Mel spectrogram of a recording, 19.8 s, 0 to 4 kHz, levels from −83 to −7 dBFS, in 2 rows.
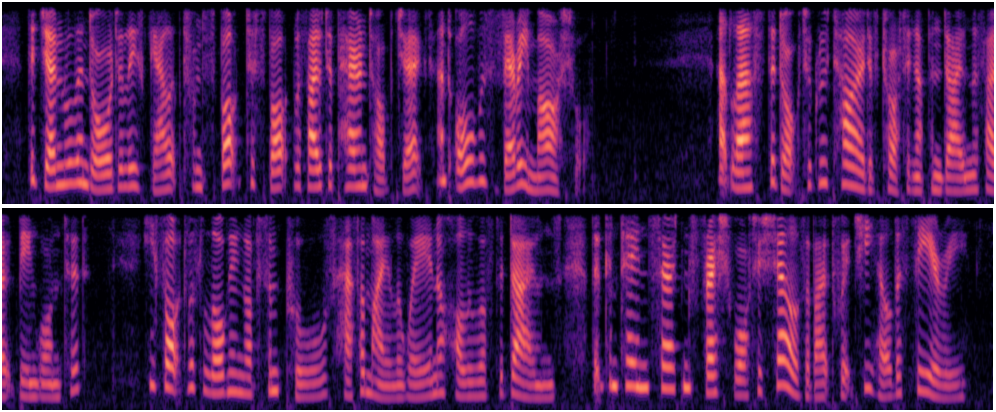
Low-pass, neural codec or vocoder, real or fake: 3.6 kHz; none; real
